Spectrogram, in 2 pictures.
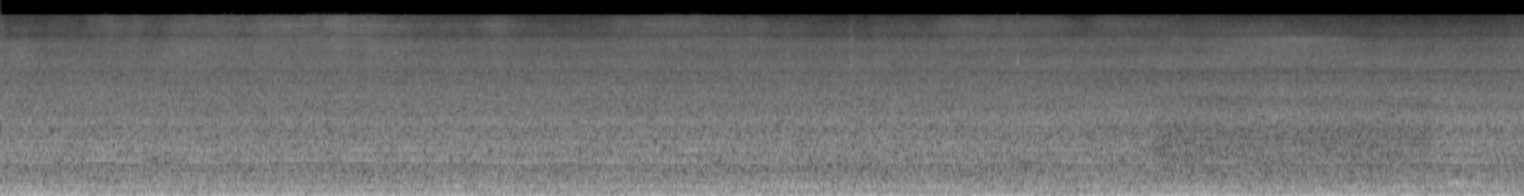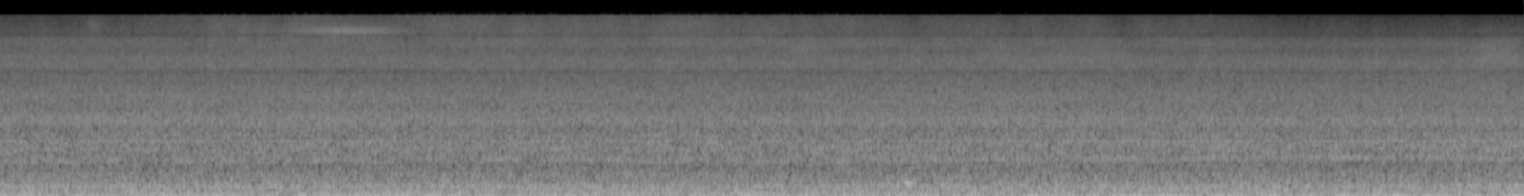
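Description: Running noise heard inside a Sydney Trains K set double-deck electric train travelling at speed: a steady rumble of wheels on rail, with faint steady whining tones above it.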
